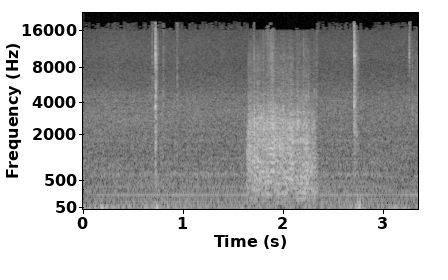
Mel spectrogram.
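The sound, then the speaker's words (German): A car's windscreen wiper is switched on: a small click, then a brief swishing sweep of noise, then another click, all over a low, steady engine rumble. “warten Sie mal, ich muss mal den Scheibenwischer betätigen.”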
